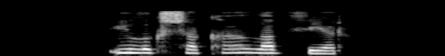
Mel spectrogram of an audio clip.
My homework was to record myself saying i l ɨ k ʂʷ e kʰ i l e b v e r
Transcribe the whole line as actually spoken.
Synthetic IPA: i l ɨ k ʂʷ a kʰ a l a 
